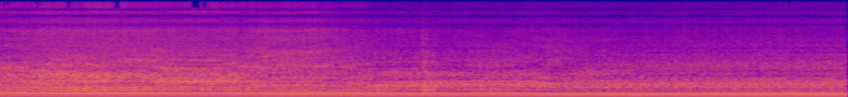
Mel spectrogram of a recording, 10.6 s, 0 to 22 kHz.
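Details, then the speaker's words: 2003 Craftsman (AYP) DYT4000 lawn tractor after repairs: even, steady single-cylinder drone at constant speed, no misses or knocks; starts right up and runs strong. "Let's start it now. Runs good though. Starts right up. I might need choke now. Let's see. Runs strong."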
